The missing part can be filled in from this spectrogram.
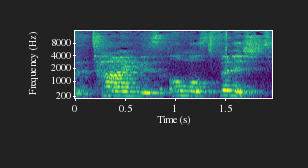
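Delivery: soft, happy, pleased voice. Called on by name in a voice exercise, the speaker repeats the practice line in a happy voice. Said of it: "try to say the time is finished with happiness".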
